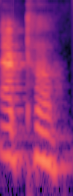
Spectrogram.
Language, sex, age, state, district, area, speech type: Odia, female, 45-60, Odisha, Rayagada, rural, read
